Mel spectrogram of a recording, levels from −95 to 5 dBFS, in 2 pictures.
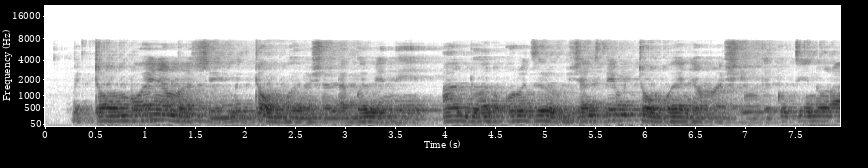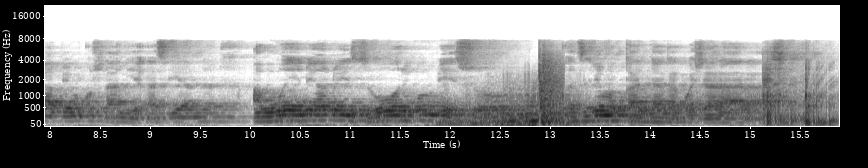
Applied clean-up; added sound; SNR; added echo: none; Sliding door; 1 dB; reverberation time 1.1 s.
